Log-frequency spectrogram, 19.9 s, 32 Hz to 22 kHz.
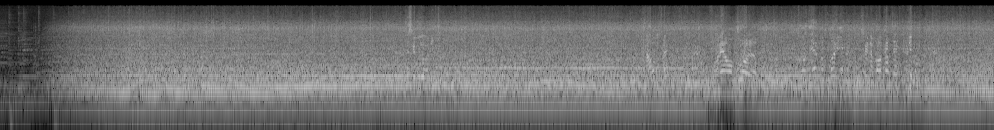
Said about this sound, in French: Si le problème du chauffage fut résolu assez rapidement, le bruit et les vibrations étaient bien présents. Fermez les yeux, vous êtes à bord d'une 4 chevaux.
